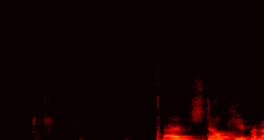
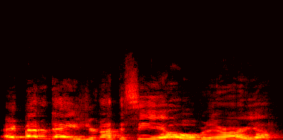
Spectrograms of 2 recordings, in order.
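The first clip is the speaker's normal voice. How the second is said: loud teasing; 6 semitones higher, 11 dB louder than usual. Real, not acted. Teasing viewer loudly.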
